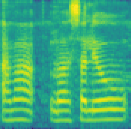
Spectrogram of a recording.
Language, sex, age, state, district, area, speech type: Assamese, female, 18-30, Assam, Lakhimpur, urban, spontaneous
